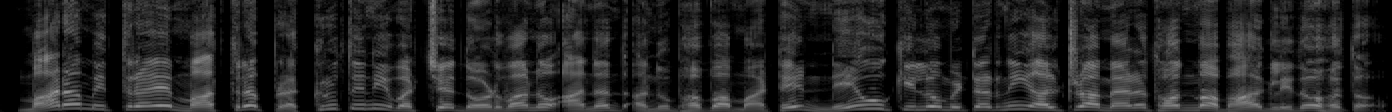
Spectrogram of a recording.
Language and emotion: Gujarati, happy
